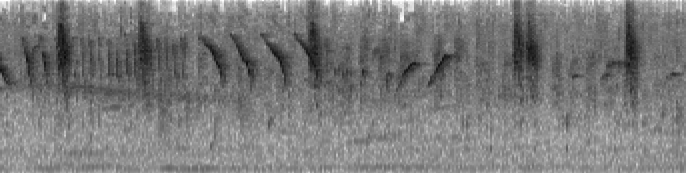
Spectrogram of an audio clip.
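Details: Several canaries eating in an aviary give a busy run of high chirps and quick downward-sweeping whistles, with a low background hum throughout.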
